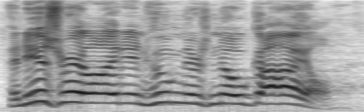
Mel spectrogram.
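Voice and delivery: high, loud declaration; loud proclamation. Retold or imitated. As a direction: proclaim it loudly for all to hear. King James wording, same loud call.

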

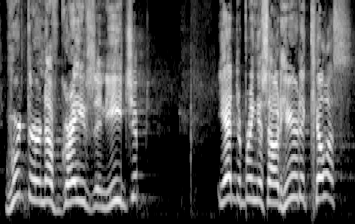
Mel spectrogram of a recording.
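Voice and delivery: high, loud sarcastic jab at Moses; sarcastic anger. Retold or imitated. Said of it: "they spill out their sarcastic anger".

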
